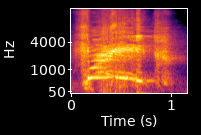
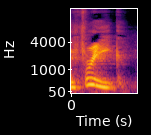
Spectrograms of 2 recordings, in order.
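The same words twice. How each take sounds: First: Mock yell. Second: Muttered "Freak." said low and soft under the breath; mock taunt. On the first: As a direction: scream "Freak!" at the top of your voice. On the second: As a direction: mutter "Freak." quietly like a sneer. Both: Shown as a demonstration.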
